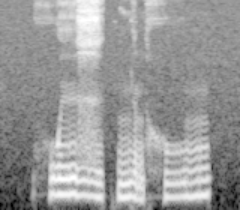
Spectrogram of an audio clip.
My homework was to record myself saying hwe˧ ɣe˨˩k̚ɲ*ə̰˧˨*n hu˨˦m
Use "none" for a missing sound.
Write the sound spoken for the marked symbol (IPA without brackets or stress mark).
ə̰˧˨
